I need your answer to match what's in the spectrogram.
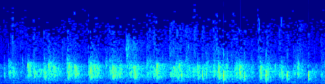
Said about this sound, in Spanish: Brindémosle un aplauso, por favor.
